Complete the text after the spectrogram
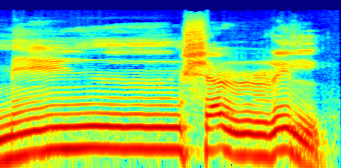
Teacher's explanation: মিন এখানে কিন্তু ইকফার গুন্না, মিন গুন্না কিন্তু এক আলিফ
